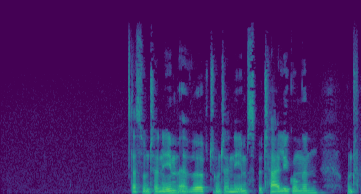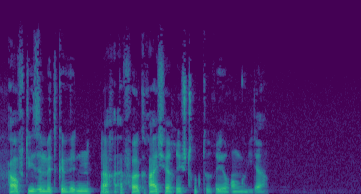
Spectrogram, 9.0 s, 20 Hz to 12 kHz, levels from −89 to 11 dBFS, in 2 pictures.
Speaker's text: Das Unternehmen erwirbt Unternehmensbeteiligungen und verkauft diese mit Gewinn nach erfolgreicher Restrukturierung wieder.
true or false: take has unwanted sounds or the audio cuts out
true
